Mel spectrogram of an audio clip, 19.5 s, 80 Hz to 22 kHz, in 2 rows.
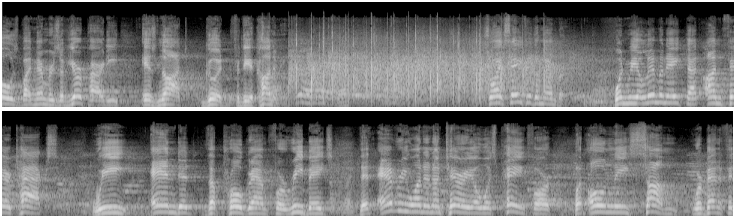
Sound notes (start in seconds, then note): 6.9 applause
